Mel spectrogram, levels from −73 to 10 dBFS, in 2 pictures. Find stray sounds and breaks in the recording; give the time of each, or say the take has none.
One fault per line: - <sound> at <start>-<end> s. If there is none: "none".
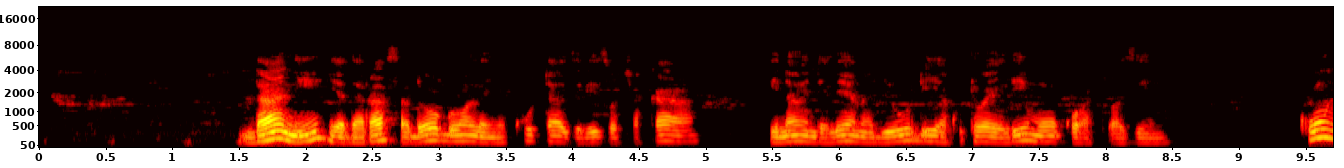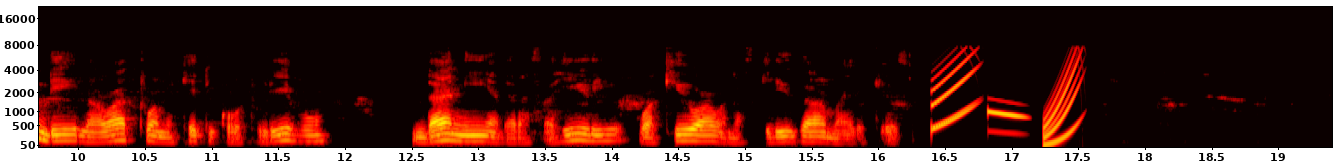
- chirp at 16.4-17.6 s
